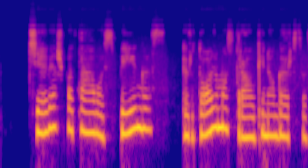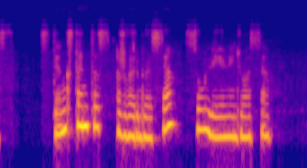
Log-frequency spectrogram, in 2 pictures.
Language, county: Lithuanian, Klaipėda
